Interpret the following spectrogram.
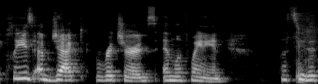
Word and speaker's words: Richard: Is it pronounced Richard in French? Richard? Oh, it would definitely be Richard. Yeah. With a hard R, a hard R.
